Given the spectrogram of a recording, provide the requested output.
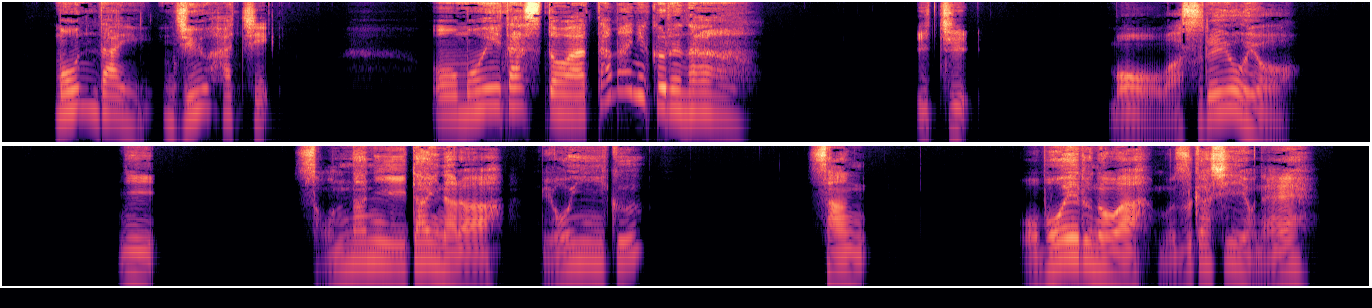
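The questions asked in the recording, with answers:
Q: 思い出すと頭にくるな。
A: 2: もう忘れようよ。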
